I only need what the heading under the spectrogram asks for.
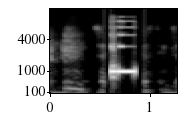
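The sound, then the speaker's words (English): A single loud, steady beep tone lasting about a quarter second, sharp, with faint low murmuring voices just before and after it. “Take two. Beep. Beep. Beep.”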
